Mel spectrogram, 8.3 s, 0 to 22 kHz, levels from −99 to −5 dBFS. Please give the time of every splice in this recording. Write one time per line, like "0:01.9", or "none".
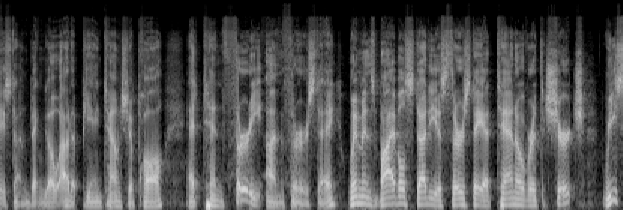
0:04.5
0:07.3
